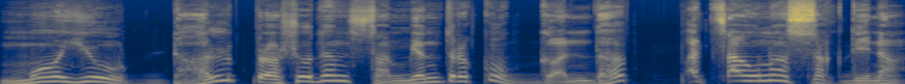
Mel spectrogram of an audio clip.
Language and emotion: Nepali, disgusted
